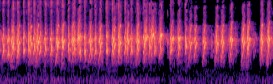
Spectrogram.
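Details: Yellow-vented bulbul chattering used to lure wild birds and tutor household birds: a steady stream of fast, bubbly notes that thins into separate bursts toward the end.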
